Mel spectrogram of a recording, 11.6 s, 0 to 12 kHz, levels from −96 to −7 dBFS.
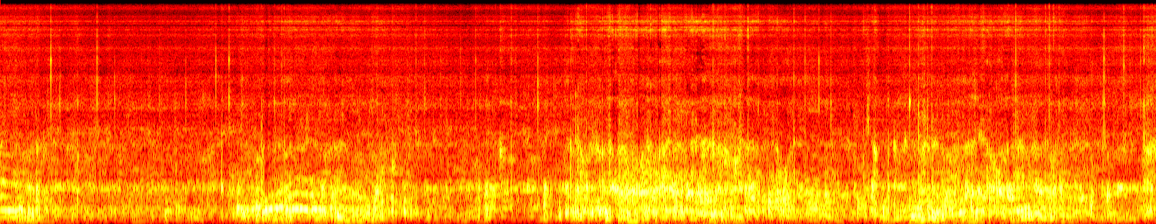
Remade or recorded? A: remade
